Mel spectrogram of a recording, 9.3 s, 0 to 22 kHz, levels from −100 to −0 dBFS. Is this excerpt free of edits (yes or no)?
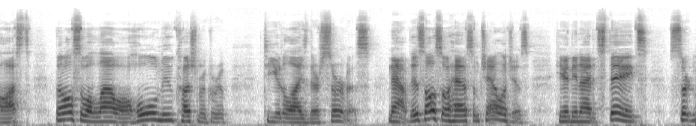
yes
